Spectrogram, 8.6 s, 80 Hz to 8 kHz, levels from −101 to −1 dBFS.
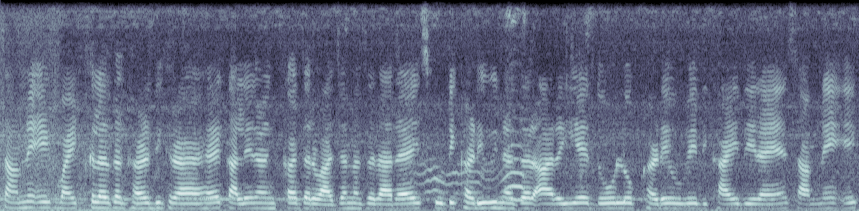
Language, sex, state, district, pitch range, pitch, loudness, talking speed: Hindi, female, Chhattisgarh, Raipur, 185-200 Hz, 195 Hz, -16 LUFS, 235 wpm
